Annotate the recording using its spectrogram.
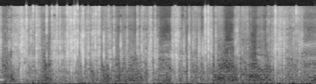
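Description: Clear plastic sticker packaging crinkling and crackling in irregular bursts as sheets of stickers are pulled out of it and handled.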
